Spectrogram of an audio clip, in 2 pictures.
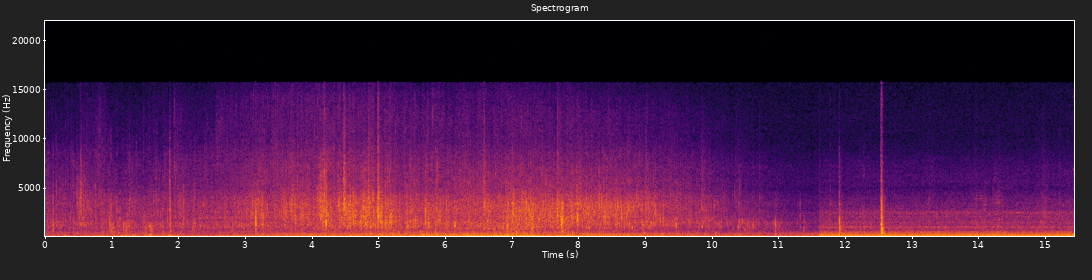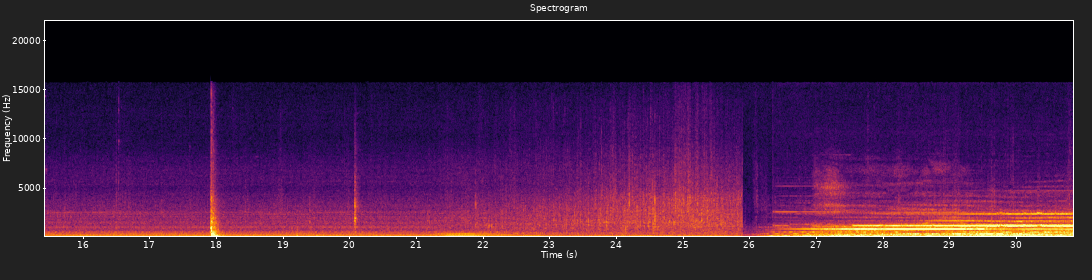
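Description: A car drives up over wet ground, its tyres and engine swelling and fading, then the Volkswagen's engine idles with a steady low hum. A single sharp door slam comes about 18 seconds in, and about 26 seconds in eerie music with sustained tones takes over.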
